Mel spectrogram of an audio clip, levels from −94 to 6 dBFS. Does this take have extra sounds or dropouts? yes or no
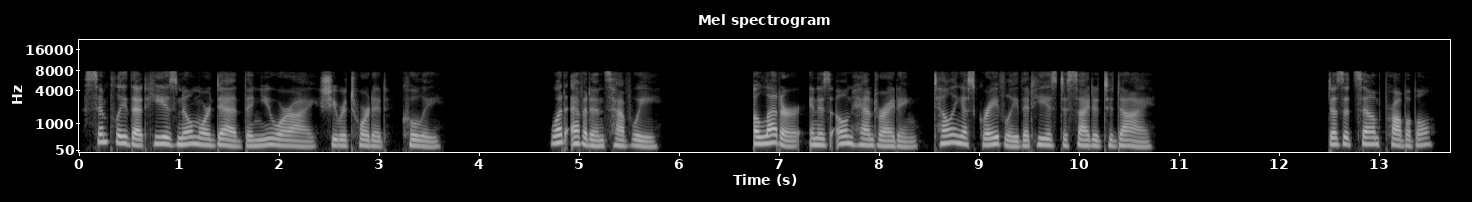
no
